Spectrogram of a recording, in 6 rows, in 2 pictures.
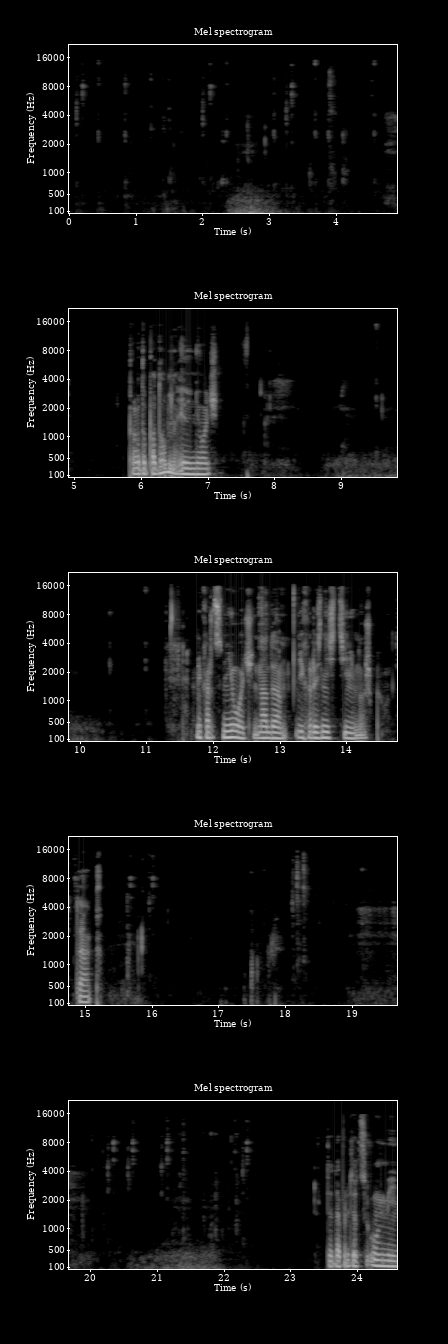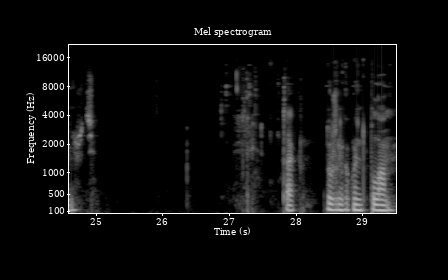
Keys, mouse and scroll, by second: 0.4-1.3 middle drag, 1.3 g, 2.2 scroll down 1, 2.3-3.2 middle drag, 3.2 click, 3.6-4.0 shift+middle drag, 4.0-4.5 scroll up 1, 4.5-5.9 middle drag, 5.9 scroll up 2, 8.9-9.4 scroll down 3, 9.4-10.5 middle drag, 10.5-10.9 scroll up 2, 10.9-12.1 middle drag, 12.1 KP_1, 12.9 shift+middle drag, 13.2-13.6 scroll up 3, 13.6 click, 13.9 g, 15.5 click, 15.9 click, 17.4 g, 20.2 shift+click, 20.5 shift+click, 21.0 shift+click, 21.6 g, 22.6 s, 24.1 g, 27.1 click, 27.5-29.5 shift+middle drag.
